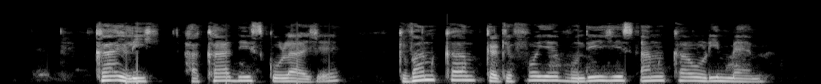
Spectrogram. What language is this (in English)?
Esperanto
